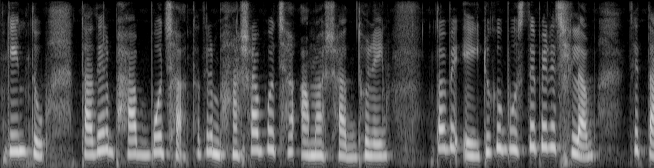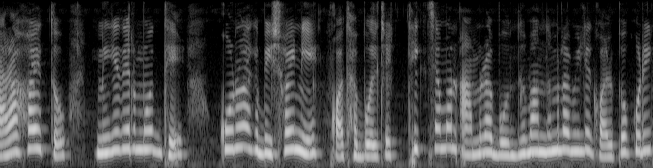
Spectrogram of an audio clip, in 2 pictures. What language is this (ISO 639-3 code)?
ben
